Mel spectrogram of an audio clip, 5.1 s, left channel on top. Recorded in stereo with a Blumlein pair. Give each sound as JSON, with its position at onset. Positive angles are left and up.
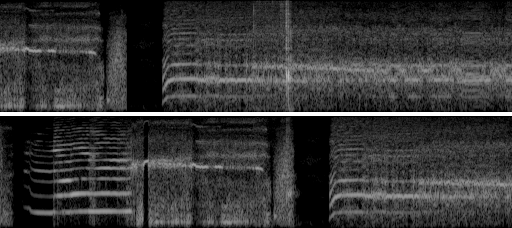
{"t": 2.5, "sound": "chewing", "azimuth_deg": 55, "distance_m": 0.5}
